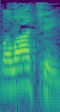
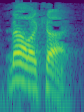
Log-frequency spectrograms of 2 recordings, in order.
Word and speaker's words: Malachi: Some people pronounce it Malachi, but that was an Italian band leader. And so this is Malachi.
